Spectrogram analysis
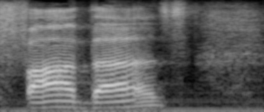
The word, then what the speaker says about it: father: Give me a good ER sound instead of fathers. Father. Curve your tongue back.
